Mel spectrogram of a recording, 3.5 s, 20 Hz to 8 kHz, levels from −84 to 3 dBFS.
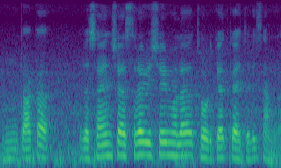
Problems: constant background noise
